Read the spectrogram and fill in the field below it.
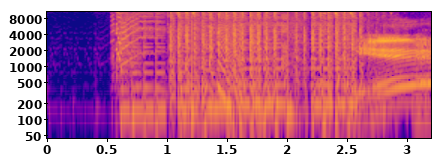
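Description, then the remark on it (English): The spray gun in the retro video game Contra firing in a rapid, continuous burst of crunchy electronic shots with a chiptune melody underneath, ending in a rising synthetic whoosh. No voices. “The spray was the best gun on Contra.”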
